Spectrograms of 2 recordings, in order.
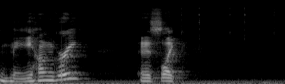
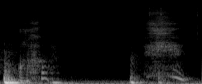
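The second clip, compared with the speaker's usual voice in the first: breathy high laughter; real high laugh; 12 semitones higher than usual. Real, not acted. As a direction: laugh it out in disbelief. Laughing after outburst.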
